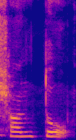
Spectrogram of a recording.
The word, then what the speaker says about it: শান্ত: ও হিসেবে করতে হবে তাই শান্ত নয় শব্দটির উচ্চারণ হবে শান্ত এখানে ওকার আনতে হবে শব্দের শেষে একইভাবে ধর্ম নয় শব্দটির উচ্চারণ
